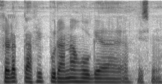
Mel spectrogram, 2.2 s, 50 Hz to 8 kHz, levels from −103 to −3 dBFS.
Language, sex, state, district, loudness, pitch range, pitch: Hindi, male, Arunachal Pradesh, Lower Dibang Valley, -17 LUFS, 125-135 Hz, 130 Hz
